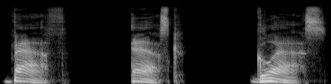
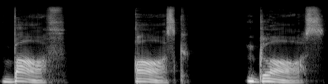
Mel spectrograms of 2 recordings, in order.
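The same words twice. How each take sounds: First: American bath, ask, glass with front "a" as in cat; American English demo of bath, ask, glass; American pronunciation. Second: British bath, ask, glass with long back "ah"; British English demo of bath, ask, glass; British pronunciation. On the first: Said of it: "美音". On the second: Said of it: "英音". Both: Shown as a demonstration.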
